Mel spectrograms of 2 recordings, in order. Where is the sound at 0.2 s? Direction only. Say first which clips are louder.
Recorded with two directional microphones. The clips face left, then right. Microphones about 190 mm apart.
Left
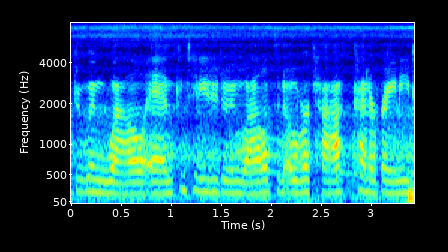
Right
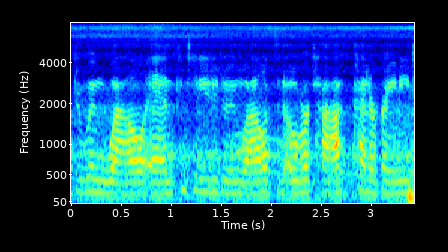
Even; 10° left (ahead or behind).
